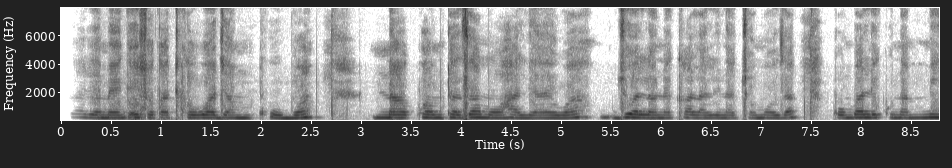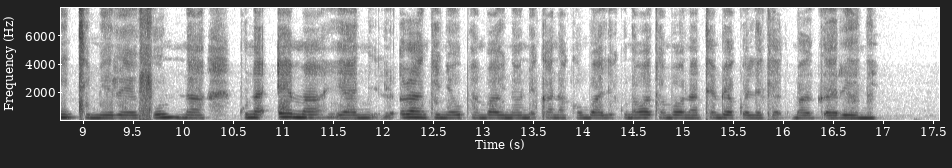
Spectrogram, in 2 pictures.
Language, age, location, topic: Swahili, 25-35, Nairobi, finance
